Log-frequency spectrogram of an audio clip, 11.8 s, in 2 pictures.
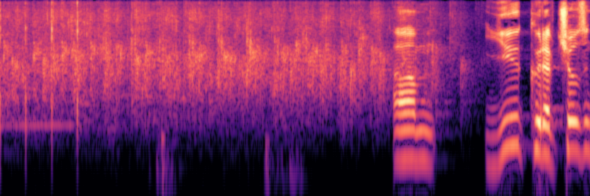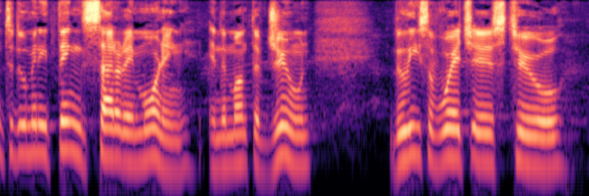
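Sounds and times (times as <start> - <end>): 
round of applause: 0.0 - 4.9
speech: 3.9 - 11.6.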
